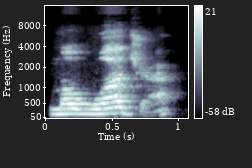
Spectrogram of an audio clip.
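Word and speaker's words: mhadra: Now, if you imagined Irish being perfectly phonetic, where we replace this MH with a W, because that's how it sounded out. Sounded out as mawadra.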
